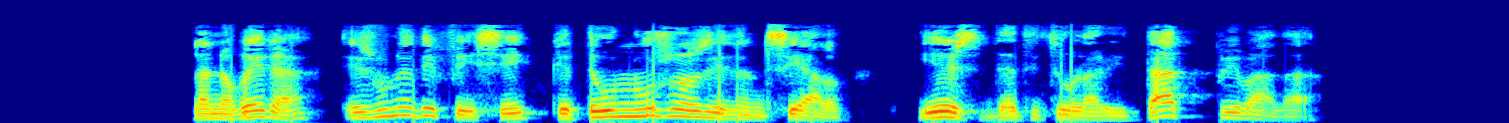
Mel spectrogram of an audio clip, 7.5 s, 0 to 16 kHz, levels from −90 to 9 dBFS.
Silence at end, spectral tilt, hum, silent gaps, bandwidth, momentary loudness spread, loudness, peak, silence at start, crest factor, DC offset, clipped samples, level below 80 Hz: 1 s; -4.5 dB/octave; none; 4.39-4.58 s; 7.8 kHz; 10 LU; -17 LUFS; 0 dBFS; 0.95 s; 18 dB; under 0.1%; under 0.1%; -54 dBFS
